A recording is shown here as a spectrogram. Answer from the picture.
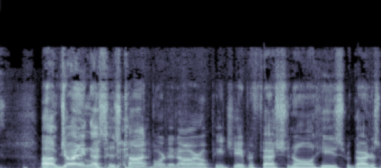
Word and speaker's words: Bordonaro: caramel but it's okay are you aboard an arrow or burden ro Borden ro so yeah I've been mispronouncing your name you can say it the other way but it's Borden ro I can say Carmel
